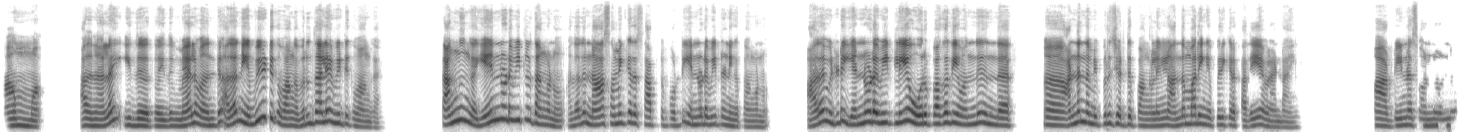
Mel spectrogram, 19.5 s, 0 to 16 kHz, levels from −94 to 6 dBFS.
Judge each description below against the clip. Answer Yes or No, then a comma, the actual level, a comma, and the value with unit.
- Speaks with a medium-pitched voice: No, high, 210 Hz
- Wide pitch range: Yes, wide, 5.8 semitones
